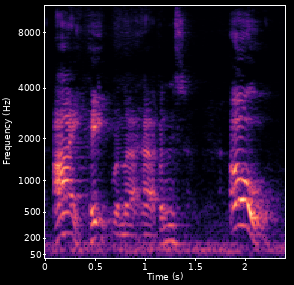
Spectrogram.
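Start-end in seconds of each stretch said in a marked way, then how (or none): 1.8-2.3 high surprised oh; sudden recollection. Real, not acted. Narrator suddenly remembering something to tell. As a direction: catch yourself remembering. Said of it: "I forgot to tell you something".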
